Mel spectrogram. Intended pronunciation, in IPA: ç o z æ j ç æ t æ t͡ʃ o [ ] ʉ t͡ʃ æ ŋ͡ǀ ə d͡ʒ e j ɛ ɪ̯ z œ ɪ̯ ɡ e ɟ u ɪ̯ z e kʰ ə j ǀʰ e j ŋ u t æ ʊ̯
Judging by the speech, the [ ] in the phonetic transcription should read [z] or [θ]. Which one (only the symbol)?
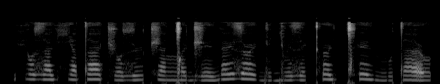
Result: z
